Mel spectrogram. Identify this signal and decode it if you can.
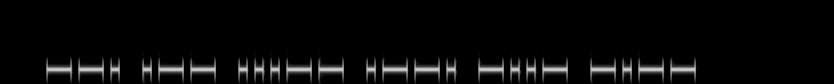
Morse code, heard as a keyed tone, about 15 wpm, 700 Hz. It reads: GW3PXY
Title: DXCC-100 Call Signs - 6 Characters - Repeated 3x - 15wpm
